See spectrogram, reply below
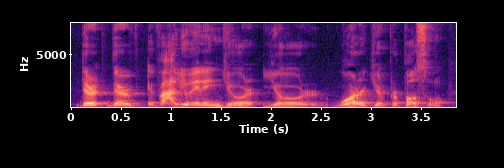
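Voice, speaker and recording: A middle-aged man with a hoarse, raspy voice that is giving out, presenting informally and haltingly as a professor at a conference-room lectern. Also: mid-range voice, very animated, fairly bright tone. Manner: halting, conversational, inviting questions. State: losing his voice, throat-clearing. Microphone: gooseneck lectern microphone.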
